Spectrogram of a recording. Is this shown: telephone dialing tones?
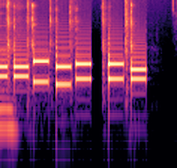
yes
